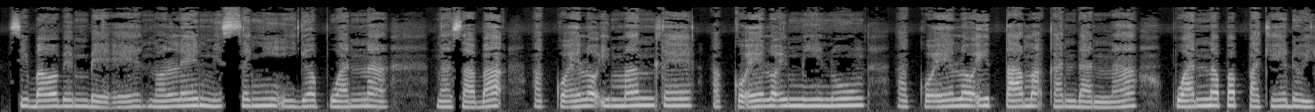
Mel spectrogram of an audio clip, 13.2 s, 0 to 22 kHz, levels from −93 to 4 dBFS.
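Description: Generation loss runs throughout the speech, which sounds swirly, hollow and smeared, with blurred attacks and nothing above 16.6 kHz. This is likely MP3 re-encoded around five times at a rate that fits 64 kbit/s, each pass requantising on a shifted frame grid so artefacts accumulate.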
